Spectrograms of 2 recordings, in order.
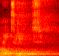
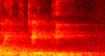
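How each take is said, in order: First: It is said in the speaker's Canoas accent. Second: It is said in the Pampa/Vale do Caí accent.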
